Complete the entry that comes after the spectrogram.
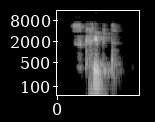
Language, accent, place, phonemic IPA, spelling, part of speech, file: French, France, Lyon, /skʁipt/, script, noun, LL-Q150 (fra)-script.wav
- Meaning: script (written dialogue for a play, film, etc.)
